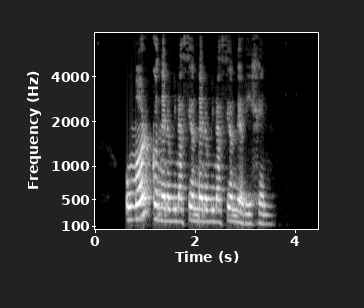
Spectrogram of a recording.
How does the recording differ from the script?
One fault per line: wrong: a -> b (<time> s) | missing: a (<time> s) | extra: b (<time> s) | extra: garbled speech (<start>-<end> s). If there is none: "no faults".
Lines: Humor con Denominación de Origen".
extra: Denominación (2.0 s)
